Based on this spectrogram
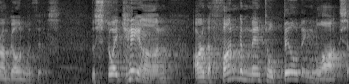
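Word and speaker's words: Stoicheon (στοιχεῖον): Said it wrong. Stoicheon. Stoicheon, it's a word that, again, it's not too familiar with to us, but it's a concept that we can gather.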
